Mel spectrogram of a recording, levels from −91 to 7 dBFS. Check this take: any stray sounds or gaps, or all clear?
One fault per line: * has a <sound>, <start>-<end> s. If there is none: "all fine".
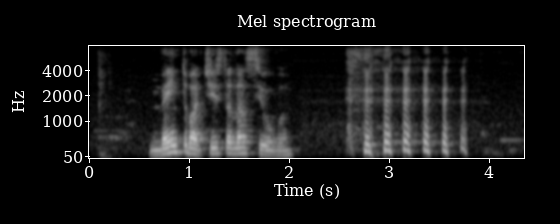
* has a laugh, 2.6-3.8 s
